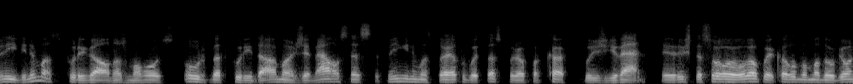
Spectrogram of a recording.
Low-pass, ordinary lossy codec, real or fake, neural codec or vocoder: 7.2 kHz; Opus, 16 kbps; fake; codec, 16 kHz, 0.3 kbps, FocalCodec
